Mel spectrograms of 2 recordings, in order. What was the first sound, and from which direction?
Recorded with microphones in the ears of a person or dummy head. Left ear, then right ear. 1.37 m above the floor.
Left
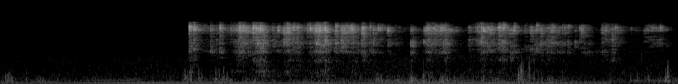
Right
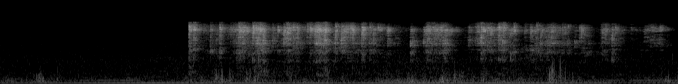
Crumpling, 30° right (ahead or behind).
